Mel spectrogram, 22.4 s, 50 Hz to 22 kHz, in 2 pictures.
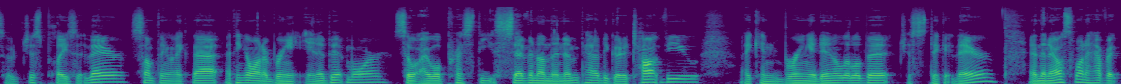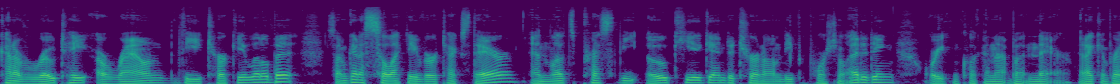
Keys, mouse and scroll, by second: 0.0 Tab, 0.1 scroll down 1, 0.3-2.0 middle drag, 2.0 Tab, 4.9 KP_7, 6.5-7.7 scroll up 3, 7.7 g, 10.0 shift+middle click, 10.2-11.3 scroll up 1, 11.3-14.6 shift+middle drag, 14.6-19.3 right drag, 19.3 o, 22.1 g.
